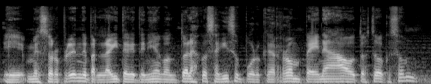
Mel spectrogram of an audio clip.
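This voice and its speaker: A man with an Argentine Spanish accent co-hosts a podcast, talking about films in a casual, slangy way with lots of swearing. His voice sits at a medium pitch and moves at a quick pace, with faint music in the background.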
